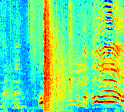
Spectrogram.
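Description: A firework going off with a single sharp bang about a second in.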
